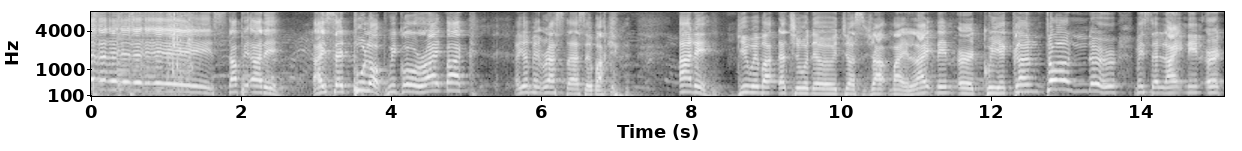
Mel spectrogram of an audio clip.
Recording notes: the Live Audio of the Last Do it for the Love 4 Inna Raw Stylee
